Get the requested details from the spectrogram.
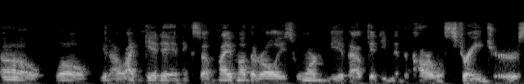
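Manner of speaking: put-on icy, very cold, frosty delivery. Retelling a character's reply to his father: imitating a cold reply. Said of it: "very coldly".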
